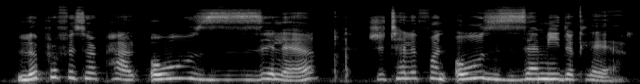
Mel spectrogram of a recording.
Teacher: there is a liaison after o when the next word begins with the vowel sounds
